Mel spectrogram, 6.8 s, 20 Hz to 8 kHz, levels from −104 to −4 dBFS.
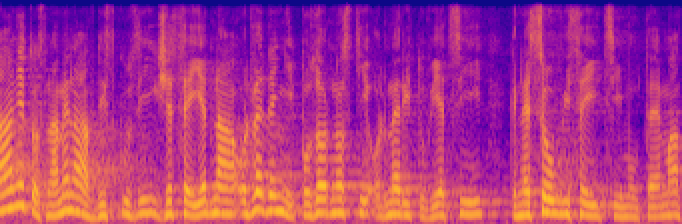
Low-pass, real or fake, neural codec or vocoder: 7.2 kHz; real; none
